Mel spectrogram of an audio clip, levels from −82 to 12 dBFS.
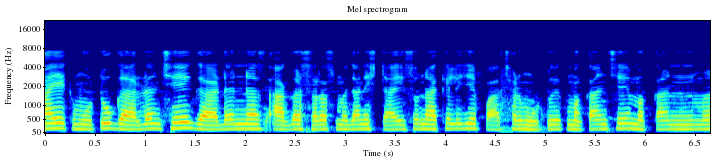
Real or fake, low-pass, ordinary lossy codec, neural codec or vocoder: real; 7.2 kHz; none; none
